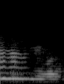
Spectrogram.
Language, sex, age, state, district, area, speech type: Hindi, female, 18-30, Rajasthan, Karauli, rural, conversation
